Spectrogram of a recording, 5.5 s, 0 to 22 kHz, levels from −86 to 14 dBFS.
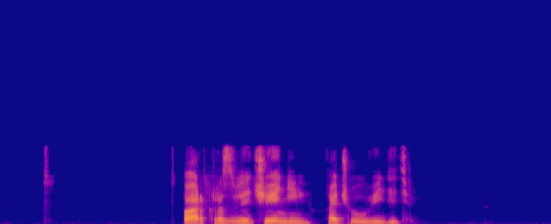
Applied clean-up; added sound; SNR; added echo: neural mask model DeepFilterNet 3.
